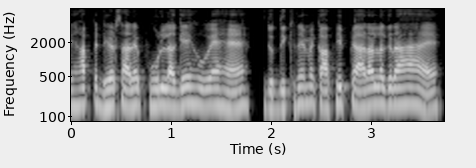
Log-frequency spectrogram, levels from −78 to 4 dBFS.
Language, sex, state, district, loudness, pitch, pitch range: Hindi, male, Jharkhand, Garhwa, -16 LUFS, 155 Hz, 145-160 Hz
